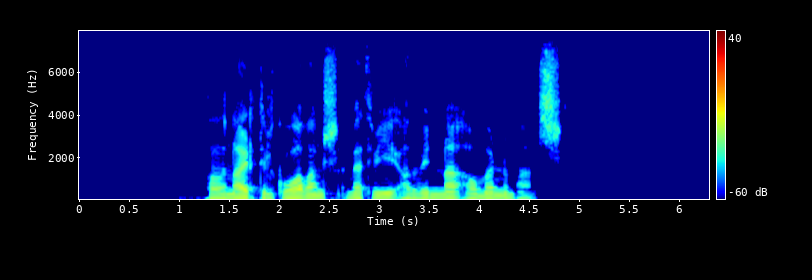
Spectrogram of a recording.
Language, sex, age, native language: Icelandic, male, 60-69, Icelandic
